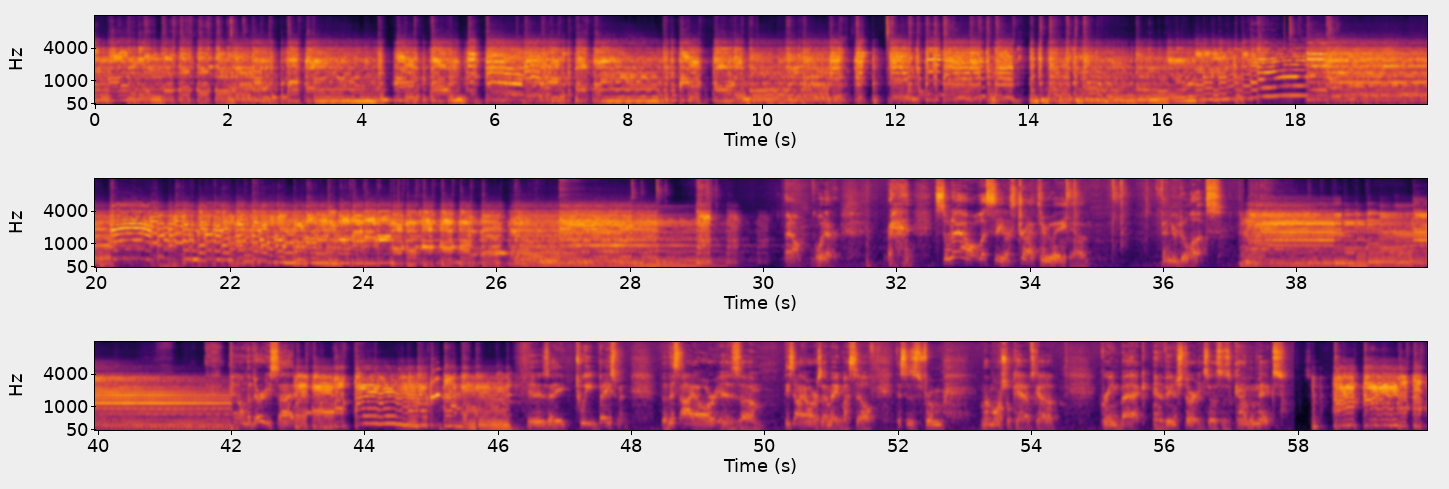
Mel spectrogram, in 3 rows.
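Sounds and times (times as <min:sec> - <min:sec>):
overdriven electric guitar riff: 0:00.0 - 0:30.3, 0:37.1 - 0:46.4, 0:58.2 - 0:59.9.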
